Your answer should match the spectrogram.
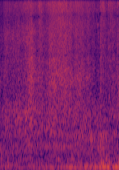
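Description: Low, uneven rumble and rustle of a phone's microphone being handled and moved about, with a brief rustle about half a second in.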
